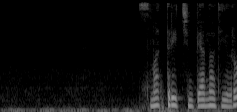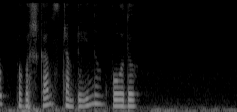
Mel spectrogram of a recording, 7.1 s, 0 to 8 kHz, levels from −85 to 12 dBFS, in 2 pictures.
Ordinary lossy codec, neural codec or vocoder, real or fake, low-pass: MP3, 32 kbps; codec, 16 kHz in and 24 kHz out, 1 kbps, XY-Tokenizer; fake; 7.2 kHz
